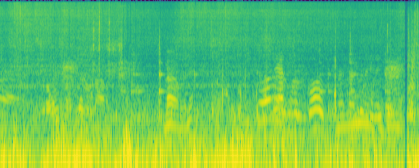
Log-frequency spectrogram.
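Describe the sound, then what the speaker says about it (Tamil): Onions with garlic frying in a pan for a dry anchovy curry, a loud, continuous sizzle with scraping stirs throughout and a voice faintly underneath. "இதெல்லாத்தையும் சேர்த்துட்டு அப்படியே ஃப்ரை பண்ணுவோம் நல்லா ஃப்ரை ஆகணும் வெங்காயம் எல்லாமே நல்லா ஃப்ரை ஆகணும்"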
